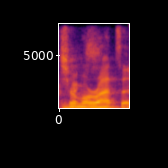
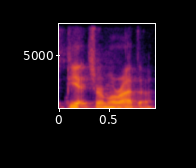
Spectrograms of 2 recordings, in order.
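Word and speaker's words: Pietramurata: So we will be Pietra back Pietra Murata, Lewis. What did I say? You made it sound like a pizza. It's Pietra Murata.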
